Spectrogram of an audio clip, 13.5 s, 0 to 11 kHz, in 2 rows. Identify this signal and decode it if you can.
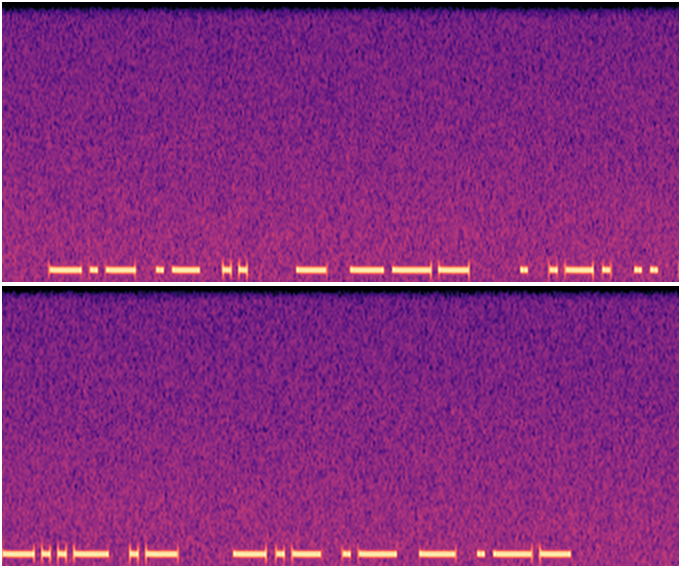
Morse code (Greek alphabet), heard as a keyed tone, hand-sent with a bug key, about 15 wpm, 500 Hz. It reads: ΚΑΙ ΤΟ ΕΡΙΞΑ ΚΑΤΩ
